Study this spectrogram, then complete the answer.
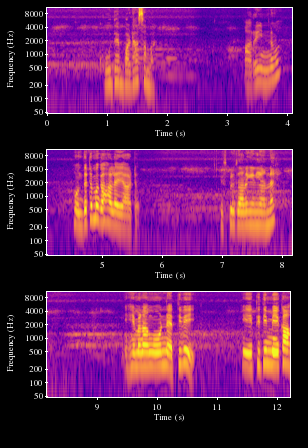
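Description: A woman speaks loudly and urgently, close by.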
